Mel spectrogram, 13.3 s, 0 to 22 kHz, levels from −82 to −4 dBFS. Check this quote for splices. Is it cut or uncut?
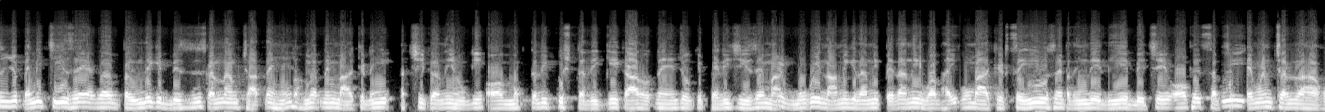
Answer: cut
